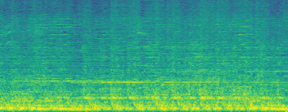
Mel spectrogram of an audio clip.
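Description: Loud breakcore played live from a laptop over a club sound system: heavy bass under a dense, fast beat, with a held tone from about a second in until near the end.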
